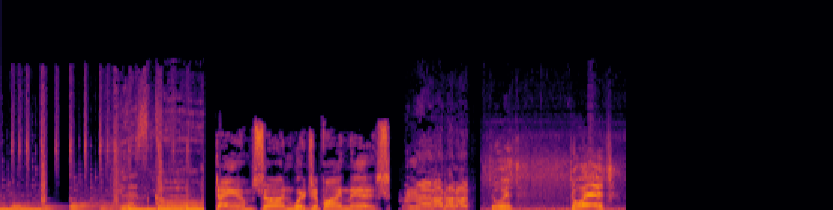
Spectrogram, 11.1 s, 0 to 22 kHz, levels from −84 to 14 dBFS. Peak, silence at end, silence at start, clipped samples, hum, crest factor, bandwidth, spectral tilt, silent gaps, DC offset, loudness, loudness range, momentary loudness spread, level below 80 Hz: -4 dBFS; 2.8 s; 0 s; under 0.1%; none; 16 dB; 15 kHz; -4 dB/octave; 2.76-2.85 s, 5.23-5.30 s, 6.34-6.41 s; under 0.1%; -18 LUFS; 4 LU; 12 LU; -26 dBFS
